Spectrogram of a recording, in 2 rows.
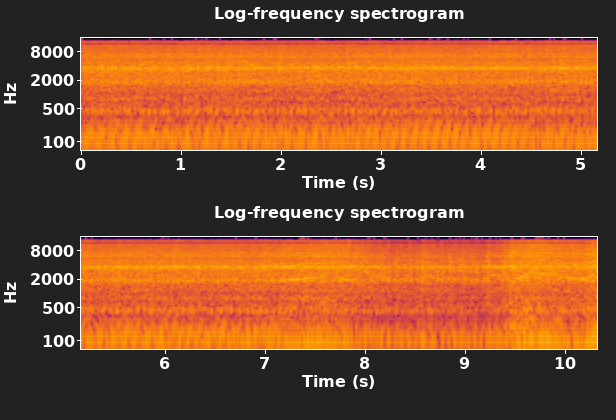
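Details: Yamaha FZ1, warm only: an uneven, irregular idle that stumbles as revs dip and catch, jerky at low rpm; coils in spec when cold, plugs about 6000 km and two years old; cause unknown.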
